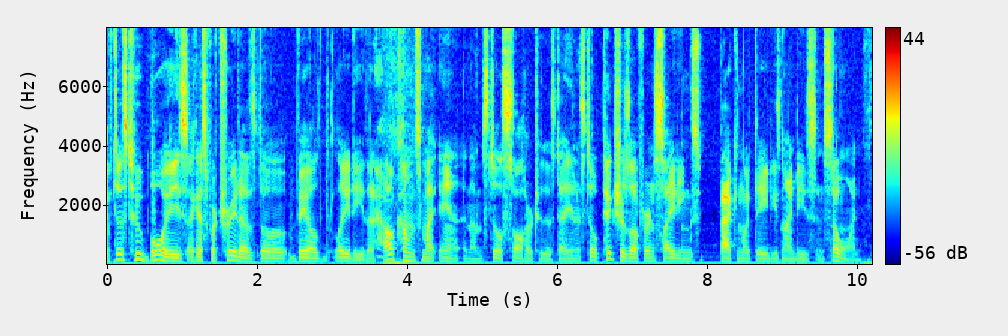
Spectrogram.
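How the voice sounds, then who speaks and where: A normal speaking voice with an American accent moves at a fairly quick pace with hardly any pauses. Intonation is lively, and loudness swings widely. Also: man, fairly low pitch for a man. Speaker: paranormal podcast co-host. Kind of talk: casual chat.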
